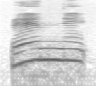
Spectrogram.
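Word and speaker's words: 便利: 니은 받침에 주시면 되겠죠 이번에는 편리하고 하는 단어입니다 같이 읽어 보시면 벤니 벤니 자 아라 행 앞이기 때문에 니은 일본어에서는 절대 리을 받침은 없어요 벤니 여야 합니다네 자 이번에는 미음으로 발음이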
